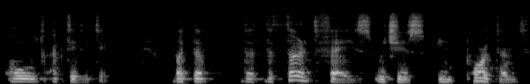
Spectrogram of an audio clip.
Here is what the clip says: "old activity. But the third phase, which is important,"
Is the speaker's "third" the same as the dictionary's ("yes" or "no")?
yes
